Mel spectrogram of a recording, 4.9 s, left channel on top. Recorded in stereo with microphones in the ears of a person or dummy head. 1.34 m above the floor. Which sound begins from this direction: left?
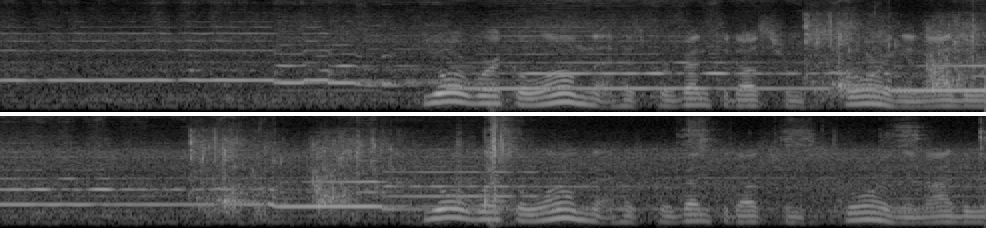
A man speaking, at 2.1 s.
